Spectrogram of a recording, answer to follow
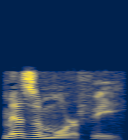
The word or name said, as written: mesomorphy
